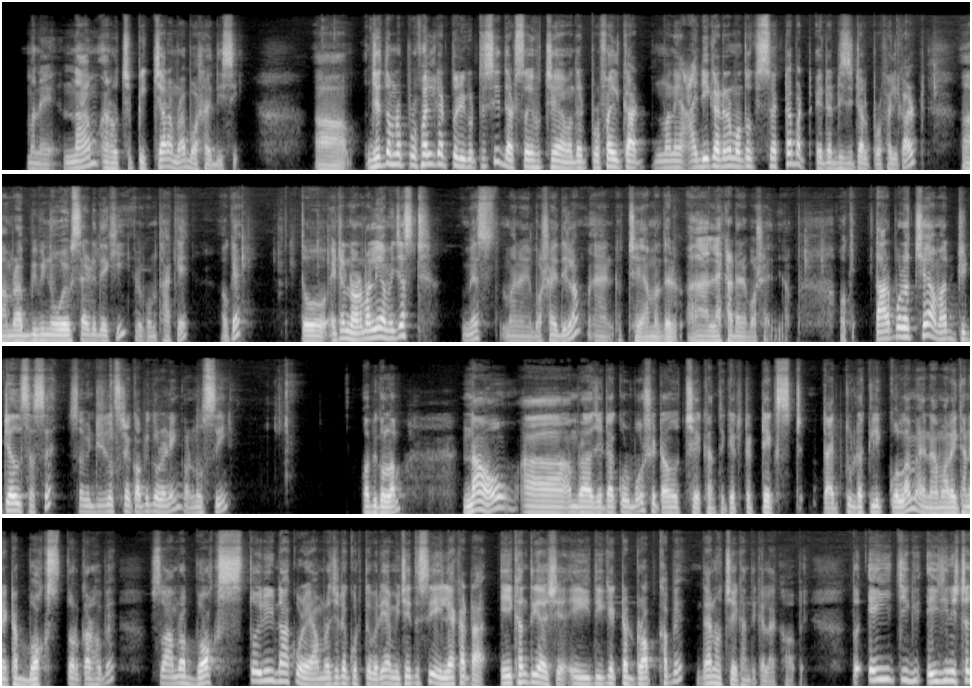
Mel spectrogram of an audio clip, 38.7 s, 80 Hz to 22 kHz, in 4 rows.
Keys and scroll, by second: 17.7 alt+Tab, 20.3 shift+End, 21.3 c, 21.4 c, 22.0 ctrl+shift+Left, 22.6 ctrl+alt+shift+Tab.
